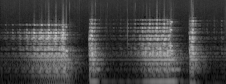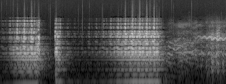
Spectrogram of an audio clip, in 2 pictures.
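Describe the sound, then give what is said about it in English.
Horses whinny loudly, four long shrill neighs following one another with brief sharp knocks between them, ending in a burst of rough rustling noise. “Keep those horses quiet, will you, fellas?”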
